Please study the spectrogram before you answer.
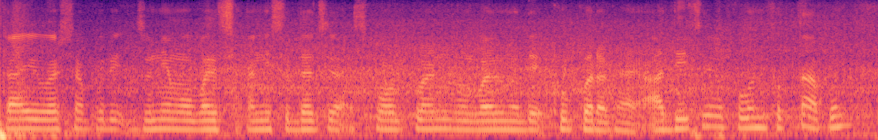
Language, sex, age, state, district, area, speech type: Marathi, male, 18-30, Maharashtra, Nanded, urban, spontaneous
